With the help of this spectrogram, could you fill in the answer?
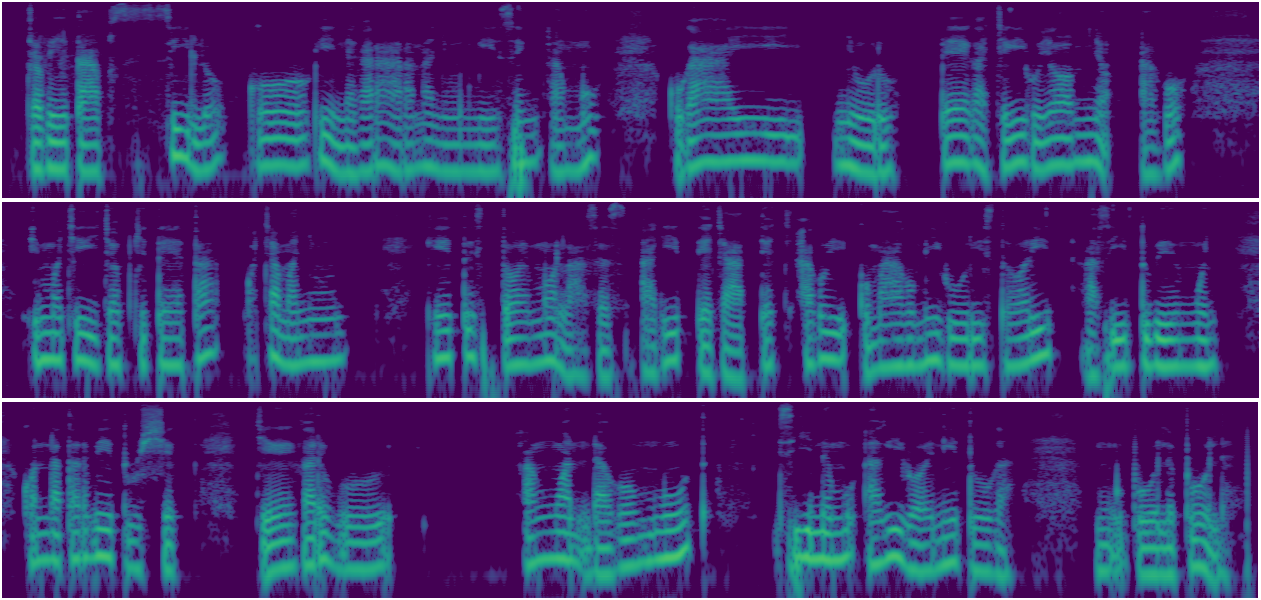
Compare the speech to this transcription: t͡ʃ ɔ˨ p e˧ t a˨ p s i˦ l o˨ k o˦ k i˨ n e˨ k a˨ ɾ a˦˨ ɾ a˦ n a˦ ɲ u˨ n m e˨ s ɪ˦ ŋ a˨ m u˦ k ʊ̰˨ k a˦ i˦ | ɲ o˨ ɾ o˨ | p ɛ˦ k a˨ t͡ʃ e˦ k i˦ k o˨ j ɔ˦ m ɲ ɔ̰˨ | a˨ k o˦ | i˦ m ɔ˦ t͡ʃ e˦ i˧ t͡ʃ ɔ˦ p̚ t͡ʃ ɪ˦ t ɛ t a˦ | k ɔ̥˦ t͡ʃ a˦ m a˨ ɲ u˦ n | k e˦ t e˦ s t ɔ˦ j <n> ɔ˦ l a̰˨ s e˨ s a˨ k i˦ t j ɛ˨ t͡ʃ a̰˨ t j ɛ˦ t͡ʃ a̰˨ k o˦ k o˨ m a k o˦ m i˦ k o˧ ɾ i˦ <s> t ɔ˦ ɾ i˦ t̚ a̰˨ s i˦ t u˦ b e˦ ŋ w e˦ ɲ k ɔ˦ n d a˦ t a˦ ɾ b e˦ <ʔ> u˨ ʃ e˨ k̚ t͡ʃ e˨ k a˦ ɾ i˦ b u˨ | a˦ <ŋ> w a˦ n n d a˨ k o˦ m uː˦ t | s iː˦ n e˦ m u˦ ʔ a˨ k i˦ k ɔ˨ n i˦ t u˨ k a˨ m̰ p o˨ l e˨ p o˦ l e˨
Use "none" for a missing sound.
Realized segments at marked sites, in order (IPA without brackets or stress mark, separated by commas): m, s, t, ŋ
